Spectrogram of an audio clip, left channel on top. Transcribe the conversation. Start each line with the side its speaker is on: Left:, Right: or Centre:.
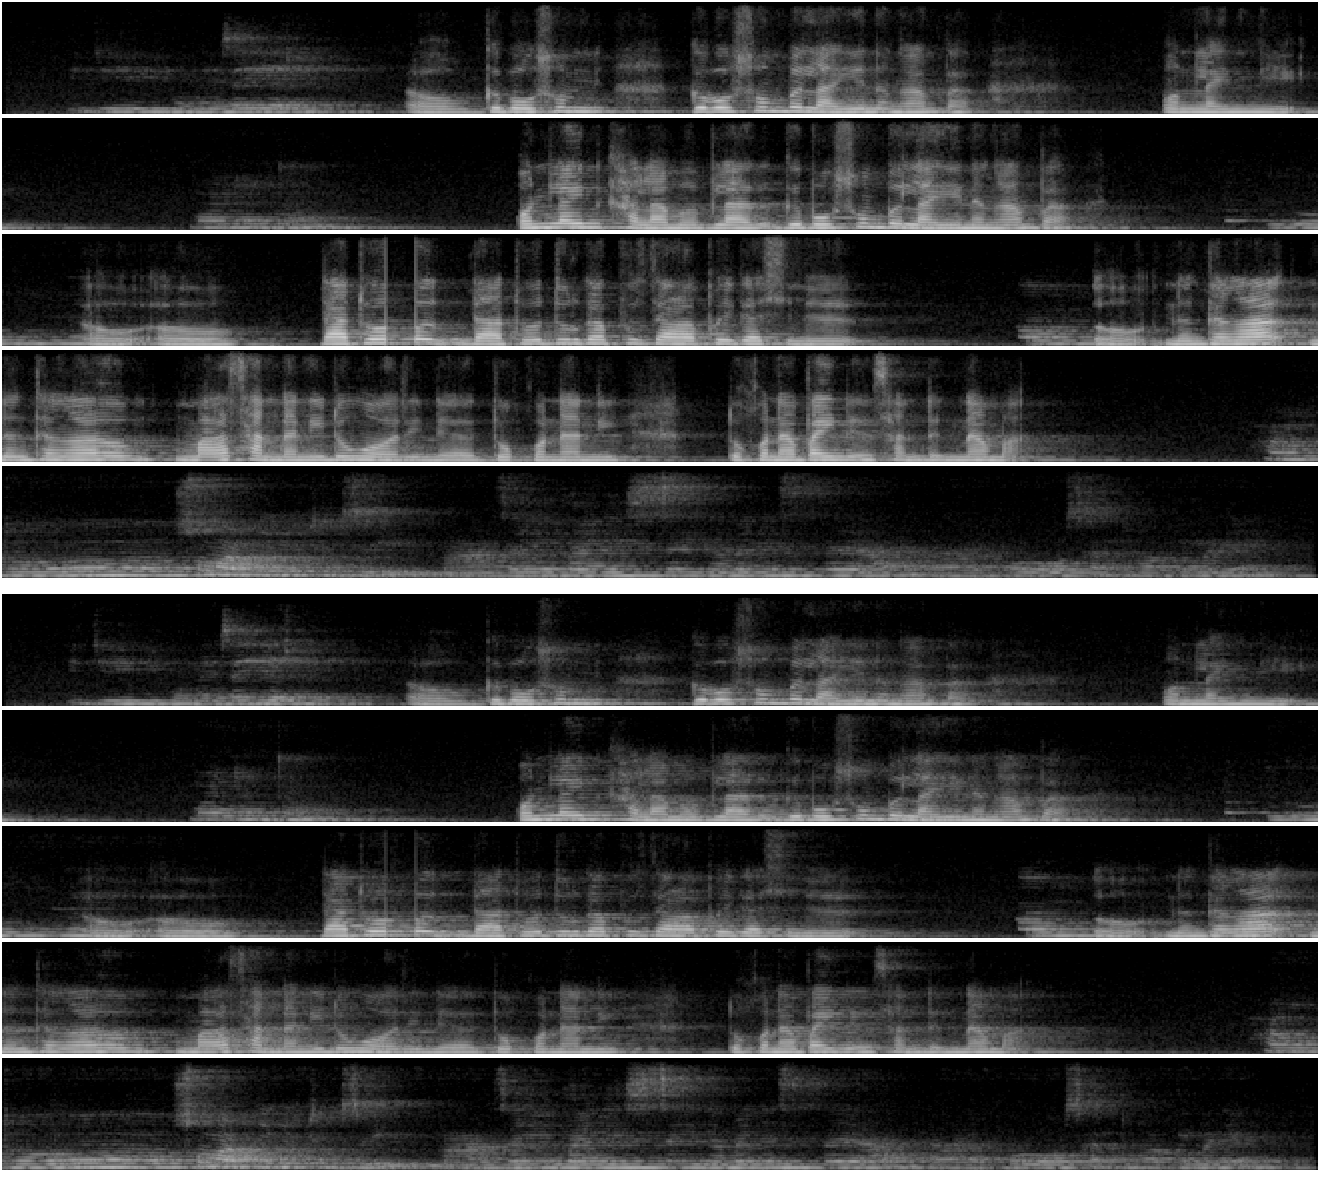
Right: इदि बिहरनाय जायो आरो।
Left: औ गोबाव समनि गोबाव समबो लायो नङा होमबा अनलाइननि
Right: मान होनदो नोंथां
Left: अनलाइन खालामोब्ला गोबाव समबो लायो नङा होमबा?
Right: <unintelligible> ल्कप
Left: औ औ दाथ' दाथ' दुर्गा फुजा फैगासिनो
Right: ओं
Left: औ नोंथाङा नोंथाङा मा साननानै दङ ओरैनो दख'नानि? दख'ना बायनो सानदों नामा?
Right: आंथ' समा फैग्रोथोंसै मा जायो बायनायसो जायोना बायनायसो जाया दा आं सानथ'वाखै माने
